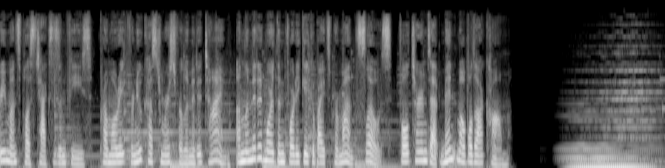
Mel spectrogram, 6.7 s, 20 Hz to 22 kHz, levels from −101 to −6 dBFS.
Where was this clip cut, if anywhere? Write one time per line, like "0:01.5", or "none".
0:05.5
